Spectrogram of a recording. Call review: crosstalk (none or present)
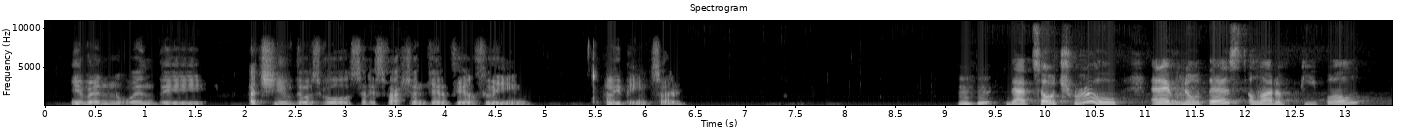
none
